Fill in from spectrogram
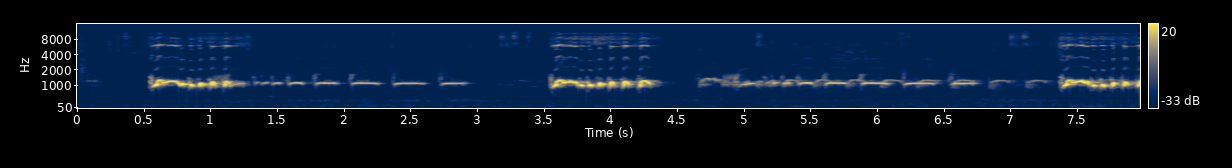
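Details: Answering song of local zebra doves: three vibrant burbling coos, each trailed by a string of short steady notes at one pitch, one caller following another with a faint hum underneath.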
